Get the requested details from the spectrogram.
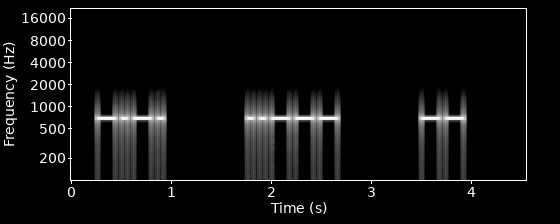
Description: Morse code, heard as a keyed tone, about 20 wpm, spaced as for 8 wpm, 700 Hz. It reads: C2M
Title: 178 Lesson 29e - Slash - Three Characters 20wpm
